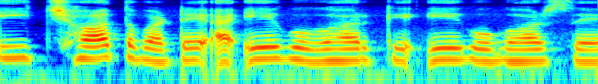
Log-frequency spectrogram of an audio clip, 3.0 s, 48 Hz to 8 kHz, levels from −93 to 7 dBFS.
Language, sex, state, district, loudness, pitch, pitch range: Bhojpuri, female, Uttar Pradesh, Ghazipur, -17 LUFS, 210 Hz, 200-225 Hz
